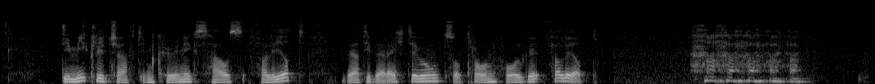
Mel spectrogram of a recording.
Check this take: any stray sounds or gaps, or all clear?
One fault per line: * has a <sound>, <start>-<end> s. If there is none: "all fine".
* has a laugh, 6.9-8.1 s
